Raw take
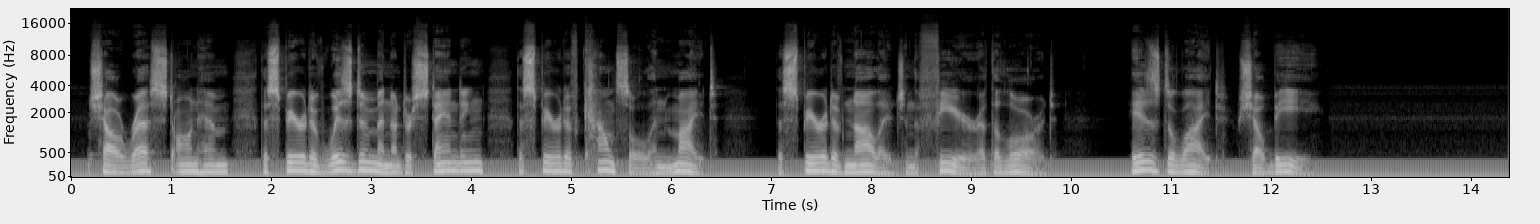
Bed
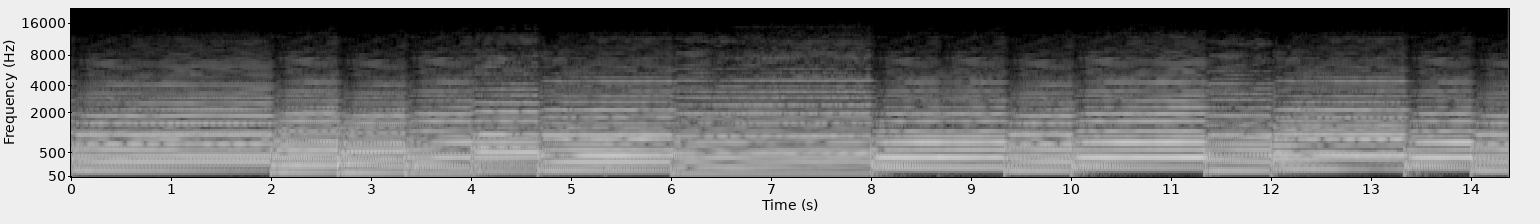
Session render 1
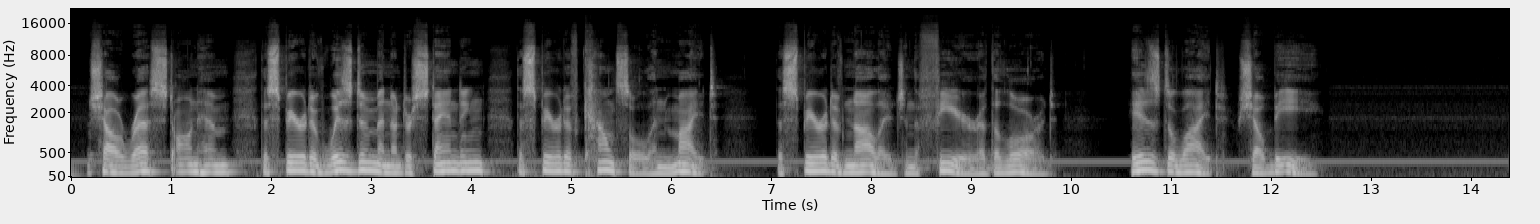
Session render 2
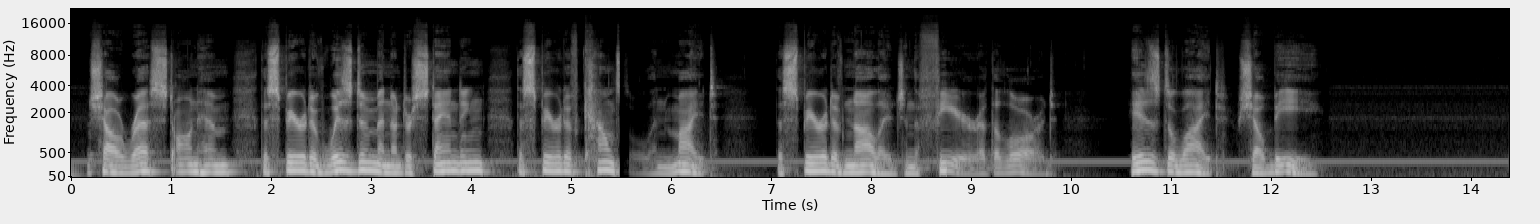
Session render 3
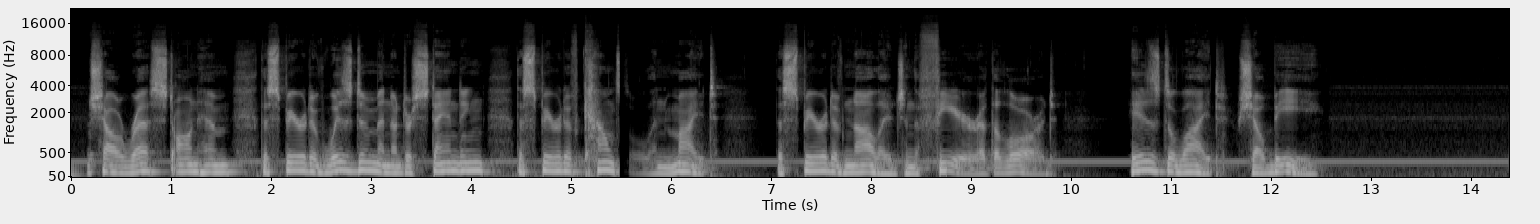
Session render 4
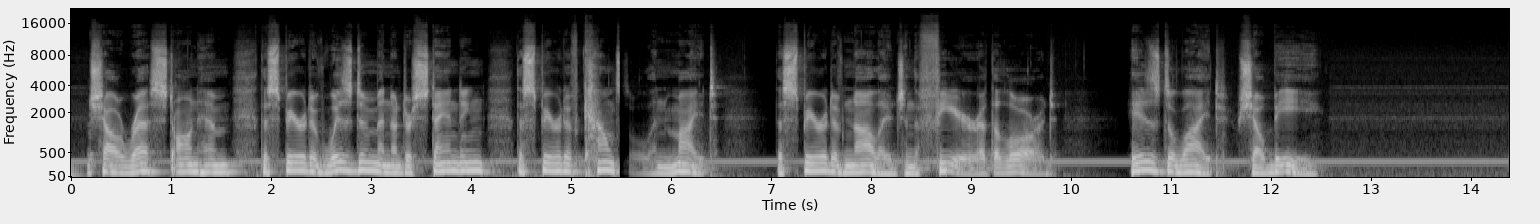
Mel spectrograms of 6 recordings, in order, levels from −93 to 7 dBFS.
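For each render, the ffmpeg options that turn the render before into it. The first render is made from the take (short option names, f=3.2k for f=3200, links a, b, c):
-af "bandreject=f=60:t=h:w=6,bandreject=f=120:t=h:w=6,bandreject=f=180:t=h:w=6,bandreject=f=240:t=h:w=6"
-filter_complex "[0:a]asettb=1/sr,asplit=3[a][b][c];[a]atrim=end=8.764[d];[b]atrim=start=8.76:end=9.76,asetpts=PTS-STARTPTS,afade=t=in:d=0.004:c=qsin,afade=t=out:st=0.996:d=0.004:c=qsin,bass=f=250:g=-11,treble=f=4k:g=-12[e];[c]atrim=start=9.756[f];[d][e]acrossfade=d=0.004:c1=hsin:c2=qsin[g];[g][f]acrossfade=d=0.004:c1=qsin:c2=hsin,asplit=2[h][i];[h]atrim=end=5.49,asetpts=PTS-STARTPTS,afade=t=out:st=5.486:d=0.004:c=hsin[j];[i]atrim=start=5.49,asetpts=PTS-STARTPTS,afade=t=in:d=0.67:c=qua[k];[j][k]concat=n=2:v=0:a=1"
-af "acompressor=threshold=-27dB:ratio=6"
-af "volume=11dB"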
